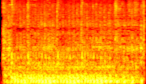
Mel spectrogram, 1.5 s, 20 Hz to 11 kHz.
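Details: McCulloch 1-52 chainsaw, freed up with strong compression, after adding fuel: rough, rapid two-stroke buzz catches right away, holds a steady run for over a second, then fades as the saw dies; engine starts and runs.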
